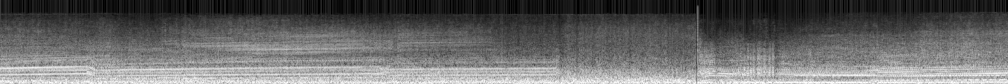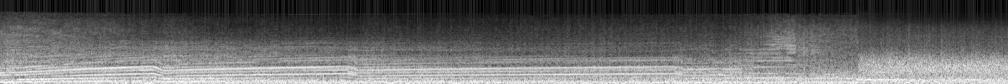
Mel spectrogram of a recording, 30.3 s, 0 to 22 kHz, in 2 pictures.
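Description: BMW M3's twin-turbo straight-six at full throttle through the gears, heard from inside the cabin: its pitch climbs steadily in each gear and drops at each upshift, over two separate pulls with several shifts each.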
